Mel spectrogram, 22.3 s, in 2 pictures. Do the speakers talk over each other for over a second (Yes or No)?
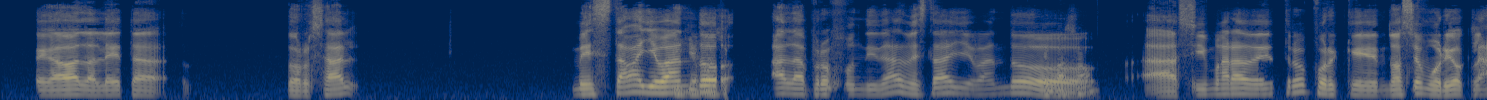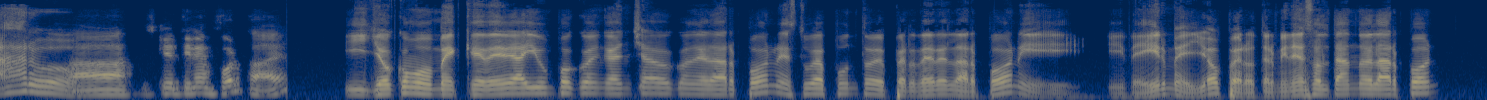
No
